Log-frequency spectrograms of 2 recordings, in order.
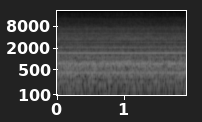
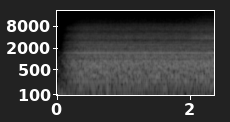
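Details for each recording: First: Lathe turning a plug gauge, tool fed slowly by hand into the shoulder on a 0.100-inch cut: thin steady high-pitched ring over the cut; tool chatter, quieter when feeding faster or stopping. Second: now this is cutting so nicely I think that I'm just going to leave the settings exactly the same and take a cut of fifty-five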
